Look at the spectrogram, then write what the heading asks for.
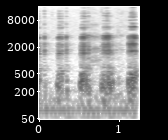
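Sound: imitated fart noise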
